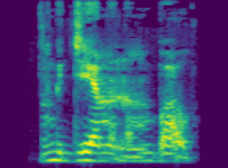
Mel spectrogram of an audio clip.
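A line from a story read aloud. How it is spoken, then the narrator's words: Growled. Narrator (Russian): прорычал Марк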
